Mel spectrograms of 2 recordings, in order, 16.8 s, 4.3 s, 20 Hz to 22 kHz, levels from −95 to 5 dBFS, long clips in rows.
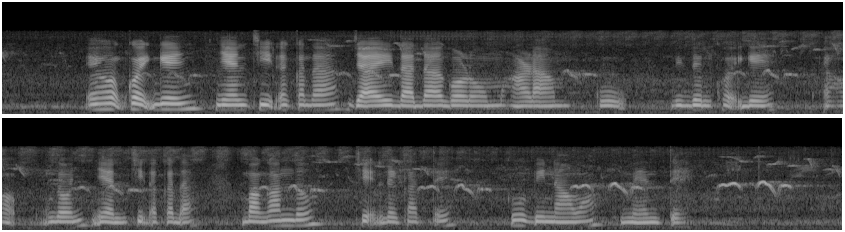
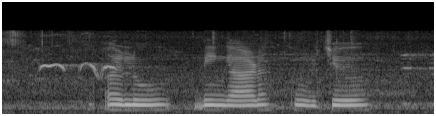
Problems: constant background noise, background conversations at intervals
